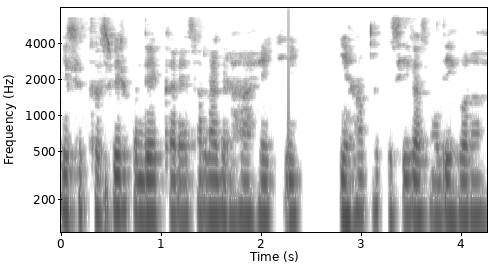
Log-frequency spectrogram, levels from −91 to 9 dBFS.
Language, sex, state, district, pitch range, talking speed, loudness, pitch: Hindi, male, Chhattisgarh, Balrampur, 140-150 Hz, 225 wpm, -32 LUFS, 145 Hz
